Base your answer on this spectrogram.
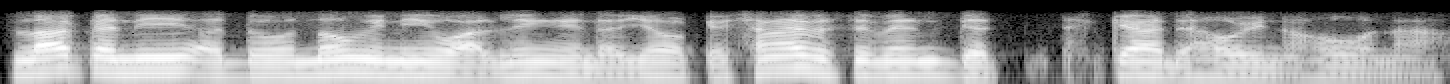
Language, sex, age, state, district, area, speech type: Manipuri, male, 18-30, Manipur, Kakching, rural, conversation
